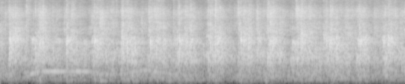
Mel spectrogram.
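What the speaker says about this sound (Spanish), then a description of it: "denle un aplauso al Señor" A church congregation claps in sustained applause during a sermon, a dense steady patter of many hands with a voice briefly rising above it.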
